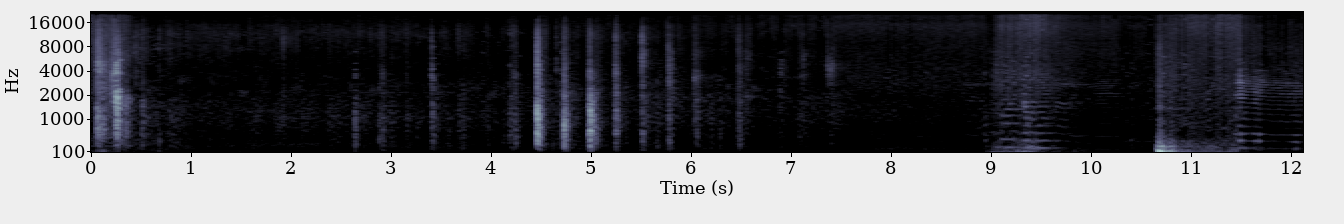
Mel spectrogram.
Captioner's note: applause, and question from an audience member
